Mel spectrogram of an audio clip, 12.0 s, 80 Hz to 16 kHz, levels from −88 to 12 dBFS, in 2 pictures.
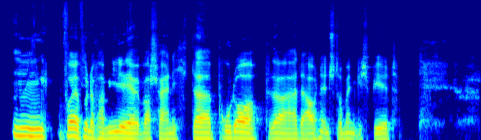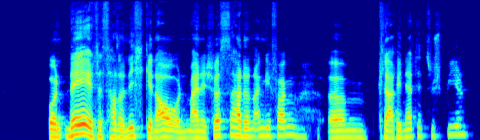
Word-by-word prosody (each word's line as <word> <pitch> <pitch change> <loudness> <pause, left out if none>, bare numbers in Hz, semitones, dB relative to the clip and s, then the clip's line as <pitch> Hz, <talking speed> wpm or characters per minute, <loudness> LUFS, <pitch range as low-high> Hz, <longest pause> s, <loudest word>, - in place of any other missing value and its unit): Mhm. 155 -4 +1 0.2
Früher 160 -3 +1
von 145 -3 -4
der 120 - -4
Familie 110 -1 -1
wahrscheinlich. 105 -2 -8
Der 115 -1 -1
Bruder, 120 -4 -2
der 110 -1 -4
hat 105 0 -7
auch 105 0 -3
'n - - -10
Instrument 110 -1 -10
gespielt. 105 +2 -9 1.7
Und 145 +2 +4
Ne, 185 +1 +9
das 150 -2 -4
hat 145 -1 0
er 135 - +1
nicht, 160 +2 -1
genau. 140 0 +4
Und 120 +1 -4
meine 130 -1 +1
Schwester 165 +5 0
hat 165 -1 +6
dann 155 -1 0
angefangen, 165 0 -3 0.2
ähm, 130 -1 -2
Klarinette 145 +4 -2
zu 160 0 -17
spielen. 180 +3 -11
135 Hz, 155 wpm, -22 LUFS, 110-160 Hz, 1.7 s, Ne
